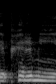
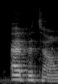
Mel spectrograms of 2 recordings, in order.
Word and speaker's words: epitome: Like the epitome of what we're trying to do is this." And he said he pronounced epitome epitom. epitome epitome, guys.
